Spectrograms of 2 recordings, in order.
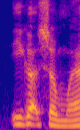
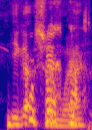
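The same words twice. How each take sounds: First: Said in the usual way. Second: Manchester accent. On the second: Shown as a demonstration. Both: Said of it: "What did I have to say again?".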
